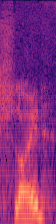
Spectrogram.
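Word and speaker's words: Llwyd: a voiceless cell so there's a traditional welsh name spelled like this and pronounced floyd which has been borrowed into english twice as the name lloyd and the name floyd these are both attempts to pronounce floyd which we can't pronounce because we don't have that sound um uh yeah so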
